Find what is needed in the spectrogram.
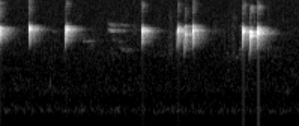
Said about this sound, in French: Les tic-tics du rouge-gorge sont légers, délicats et assez peu sonores.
